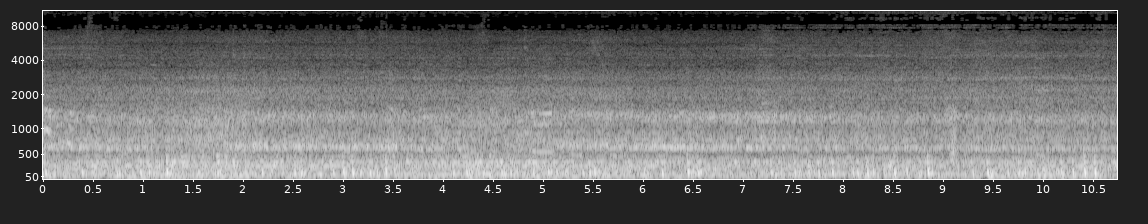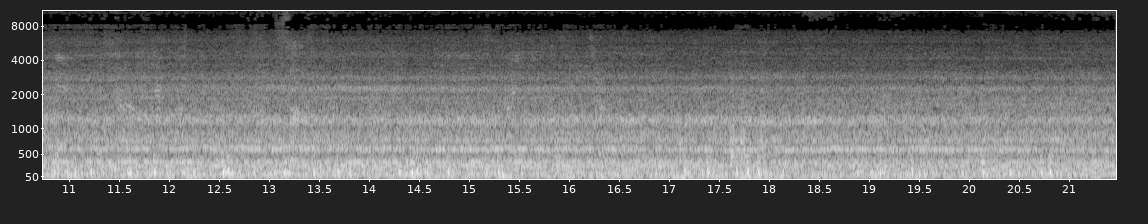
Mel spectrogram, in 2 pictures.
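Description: Electric commuter train running at steady speed, heard from inside a passenger car: a continuous low rumble of wheels on rail with a steady whine held over it.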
